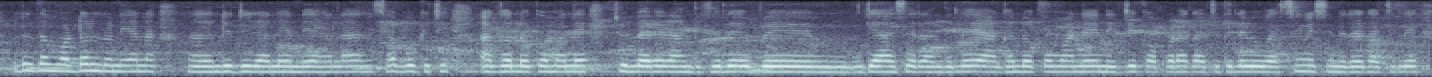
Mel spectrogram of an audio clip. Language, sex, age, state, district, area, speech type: Odia, female, 30-45, Odisha, Sundergarh, urban, spontaneous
